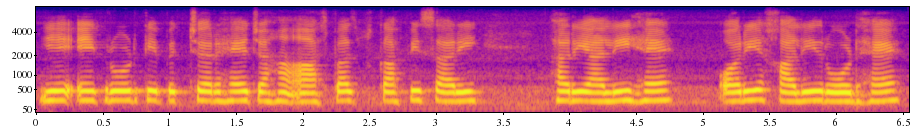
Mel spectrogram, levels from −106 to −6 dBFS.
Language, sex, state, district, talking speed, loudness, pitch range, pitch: Hindi, female, Punjab, Pathankot, 155 wpm, -13 LUFS, 215-235 Hz, 225 Hz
